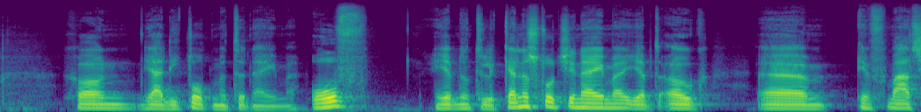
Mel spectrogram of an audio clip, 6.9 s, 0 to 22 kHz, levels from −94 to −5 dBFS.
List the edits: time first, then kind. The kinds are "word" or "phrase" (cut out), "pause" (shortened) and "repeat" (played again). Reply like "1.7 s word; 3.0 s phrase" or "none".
1.4 s word; 2.3 s pause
